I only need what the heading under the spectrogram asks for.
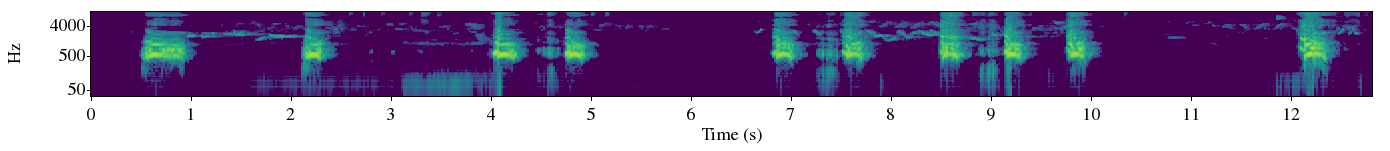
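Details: Loud English beagle barking in a city park while out walking: short, sharp barks, singly or in quick runs of two to four, eleven in all, separated by silent pauses.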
